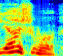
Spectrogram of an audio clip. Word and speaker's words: Yeshua: it's not his name his name is Yeshua which means he who saves the anointed the first syllable yah the same as the first syllable of Yahweh yeah and in case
